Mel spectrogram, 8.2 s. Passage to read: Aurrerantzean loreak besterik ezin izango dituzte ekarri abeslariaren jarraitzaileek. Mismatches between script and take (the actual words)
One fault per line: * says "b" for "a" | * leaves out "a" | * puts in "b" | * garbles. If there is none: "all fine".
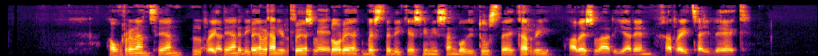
* garbles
